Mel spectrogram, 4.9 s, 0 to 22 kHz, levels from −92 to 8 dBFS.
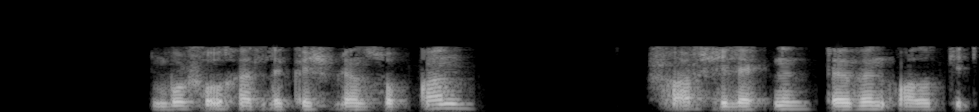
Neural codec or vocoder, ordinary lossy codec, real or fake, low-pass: none; AAC, 16 kbps; real; 7.2 kHz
